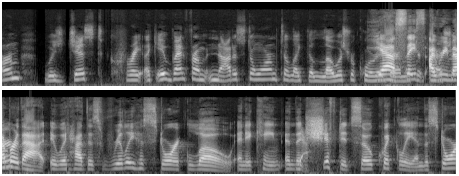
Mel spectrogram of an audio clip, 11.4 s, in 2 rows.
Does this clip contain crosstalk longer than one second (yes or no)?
yes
